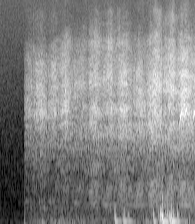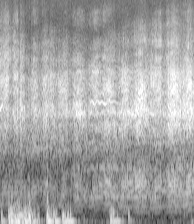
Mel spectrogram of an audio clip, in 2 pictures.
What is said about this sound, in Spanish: ¿Qué es lo que suena ahí? Ah, el plástico ese. Era como una moto eso.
